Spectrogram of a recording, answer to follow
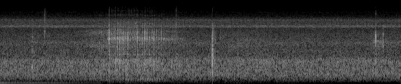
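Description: Steady outdoor night background hiss, with faint rustling about a second in and a few soft clicks.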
